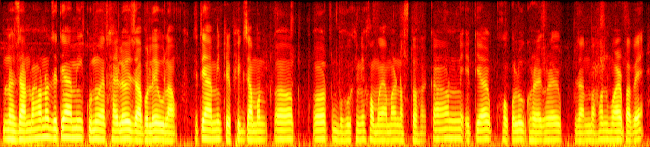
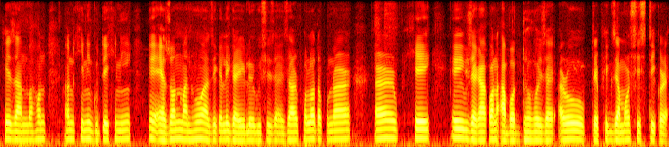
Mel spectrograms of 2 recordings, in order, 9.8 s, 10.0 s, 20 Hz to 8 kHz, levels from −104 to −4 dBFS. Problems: constant background noise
